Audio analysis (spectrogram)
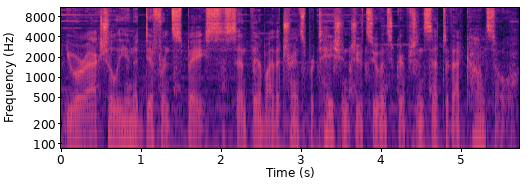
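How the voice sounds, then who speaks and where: A man playing a stern, composed ninja father in an anime game cutscene, speaking in a measured, matter-of-fact way. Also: on the low side, close to an everyday voice. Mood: grave, explanatory. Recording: background music under the dialogue.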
